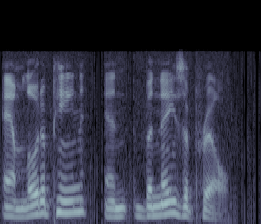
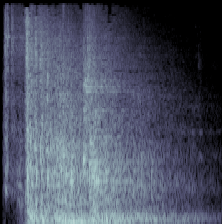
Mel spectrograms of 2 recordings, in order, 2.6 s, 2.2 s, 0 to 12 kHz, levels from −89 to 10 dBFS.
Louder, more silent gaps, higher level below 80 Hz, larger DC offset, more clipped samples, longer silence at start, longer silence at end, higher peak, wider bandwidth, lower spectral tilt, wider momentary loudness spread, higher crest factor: second, -25 LUFS vs -16 LUFS; neither; second, -60 dBFS vs -24 dBFS; neither; neither; about the same, 0 s vs 0.05 s; about the same, 0.3 s vs 0.25 s; second, -8 dBFS vs -2 dBFS; second, 5.4 kHz vs 11.5 kHz; first, -7 dB/octave vs -4 dB/octave; second, 7 LU vs 15 LU; about the same, 18 dB vs 16 dB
